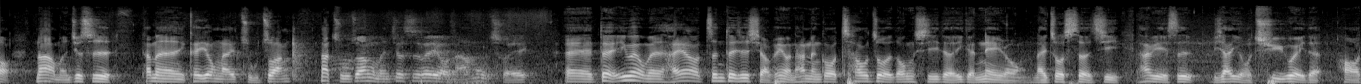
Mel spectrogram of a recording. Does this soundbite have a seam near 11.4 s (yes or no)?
yes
